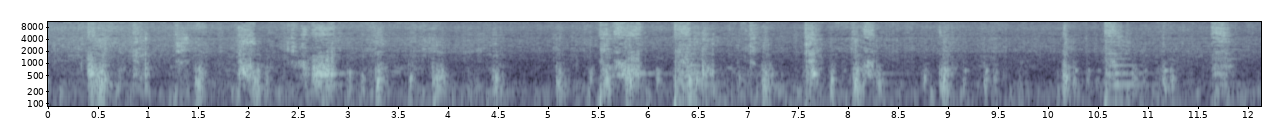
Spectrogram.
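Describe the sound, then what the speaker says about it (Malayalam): Grated coconut and black pepper roast dry in a hot pan with a faint sizzle, while a spoon scrapes and stirs in quick, repeated strokes up close. "തേങ്ങ, കുരുമുളക് ഇത്രയും അരപ്പിന് വേണ്ടി വറുത്തെടുക്കാൻ വേണ്ടി വയ്ക്കും."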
